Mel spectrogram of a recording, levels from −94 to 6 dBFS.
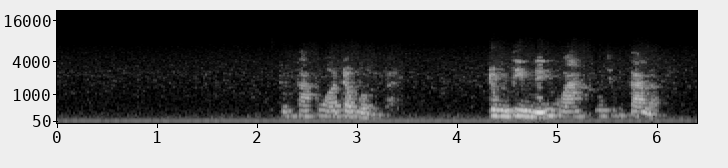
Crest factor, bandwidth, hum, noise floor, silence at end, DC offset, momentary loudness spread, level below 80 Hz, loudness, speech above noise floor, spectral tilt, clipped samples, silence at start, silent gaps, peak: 20 dB; 5.8 kHz; 60 Hz at -55 dBFS; -58 dBFS; 0.4 s; under 0.1%; 22 LU; -56 dBFS; -24 LUFS; 33 dB; -8 dB/octave; under 0.1%; 2.25 s; none; -8 dBFS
